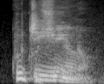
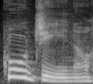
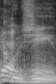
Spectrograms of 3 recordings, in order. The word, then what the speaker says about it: cugino: Tell everyone in Italian, cousin is pronounced? Cugino. Cugino. Cugino. Yeah. Not cugine, that's a different, that's a...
